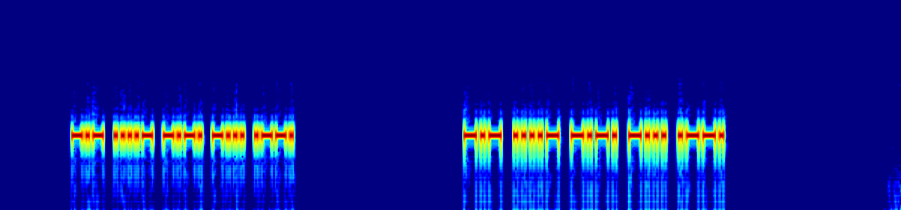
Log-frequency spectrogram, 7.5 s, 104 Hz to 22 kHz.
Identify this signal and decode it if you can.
Morse code, heard as a keyed tone, about 44 wpm, 700 Hz. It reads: K4CBP K4CBP
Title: Speed Racing - USA 1x3 Call Signs 35wpm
